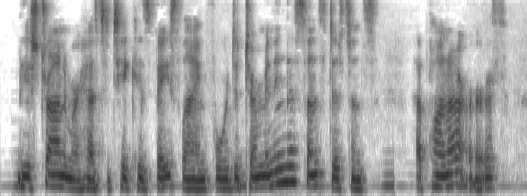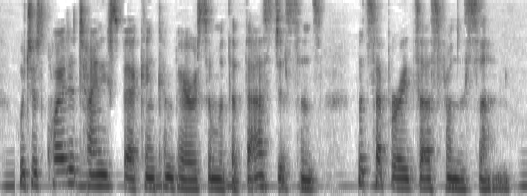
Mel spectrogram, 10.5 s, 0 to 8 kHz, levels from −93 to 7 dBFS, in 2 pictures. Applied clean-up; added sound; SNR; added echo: none; Alarm; 17 dB; none.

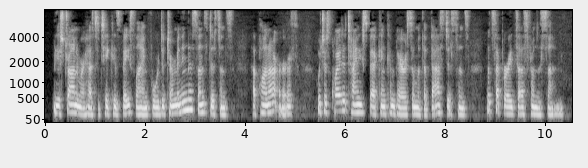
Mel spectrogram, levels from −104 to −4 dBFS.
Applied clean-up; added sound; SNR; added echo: none; none; none; none.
